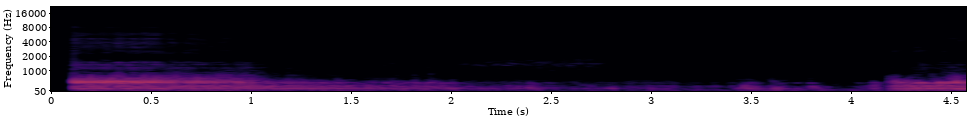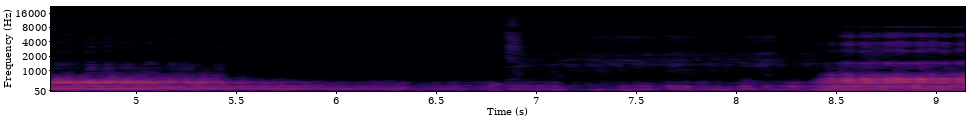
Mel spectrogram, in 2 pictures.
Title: Some snoring for your listening pleasure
